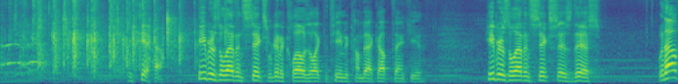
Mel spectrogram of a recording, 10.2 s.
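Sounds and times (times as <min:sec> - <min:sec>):
audience hand clapping: 0:00.0 - 0:03.6
speech: 0:01.9 - 0:06.4, 0:07.3 - 0:09.0, 0:09.9 - 0:10.1.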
